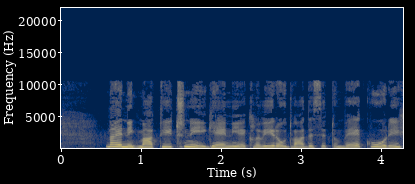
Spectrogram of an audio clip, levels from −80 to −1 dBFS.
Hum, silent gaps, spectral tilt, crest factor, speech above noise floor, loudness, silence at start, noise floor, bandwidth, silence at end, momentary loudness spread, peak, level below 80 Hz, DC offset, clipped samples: none; none; -5 dB/octave; 14 dB; 24 dB; -29 LUFS; 0 s; -52 dBFS; 11 kHz; 0 s; 10 LU; -14 dBFS; -62 dBFS; under 0.1%; under 0.1%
